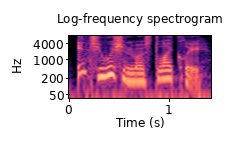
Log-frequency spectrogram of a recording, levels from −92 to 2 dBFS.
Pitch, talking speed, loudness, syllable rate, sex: 210 Hz, 125 wpm, -16 LUFS, 5.5 syllables/s, female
